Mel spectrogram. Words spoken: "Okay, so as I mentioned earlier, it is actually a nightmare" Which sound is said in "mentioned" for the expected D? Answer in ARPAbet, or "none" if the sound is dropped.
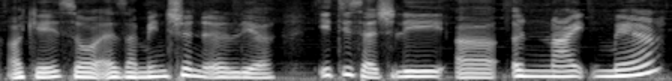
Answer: D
